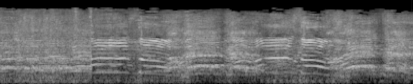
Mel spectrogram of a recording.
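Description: A man shouts slogans with animation.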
